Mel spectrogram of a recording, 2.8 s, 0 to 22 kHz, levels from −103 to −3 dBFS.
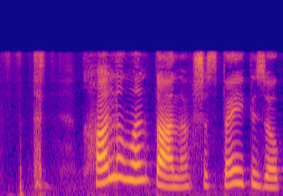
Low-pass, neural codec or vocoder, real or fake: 7.2 kHz; codec, 16 kHz, 0.5 kbps, FunCodec, trained on LibriTTS, 25 frames a second; fake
